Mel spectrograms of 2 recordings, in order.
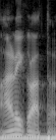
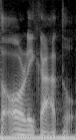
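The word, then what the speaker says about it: ありがとう: Japanese thank you orato Arigato Arigato not orato arato okay anyway um what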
